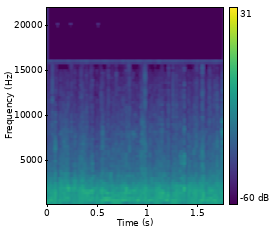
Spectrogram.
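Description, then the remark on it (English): Steady, dense applause from a large crowd in a chamber, clapping from both sides for President Trump at his speech, a continuous wash of many hands clapping at once with no pauses, fairly loud and even throughout, with faint voices mixed in underneath. “Traditionally, even if, I mean, we've never had a president historically as radical as Trump, uh, but uh, it looks like uh, everyone's clapping for him as they normally do.”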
